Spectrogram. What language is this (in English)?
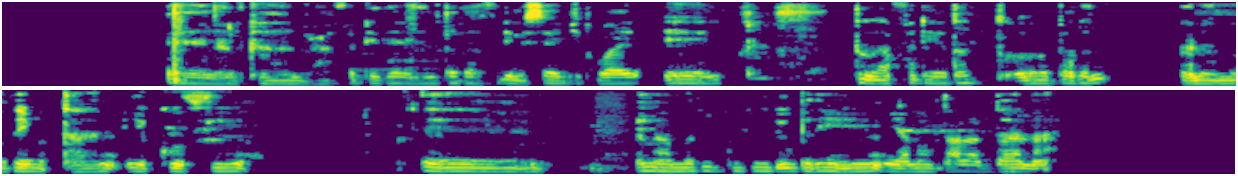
Somali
